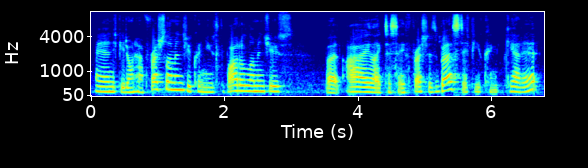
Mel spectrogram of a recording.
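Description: A woman's voice: medium pitch, normal speed, creaky, a little mellow. Chatty woman teaching in a home kitchen. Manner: chatty, thinking aloud, with small asides. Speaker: cooking instructor. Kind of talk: casual cooking demonstration.

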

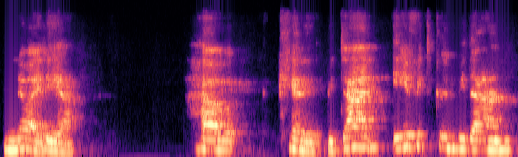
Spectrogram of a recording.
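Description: A woman's voice: on the low side, takes it slowly, fairly bright tone. A middle-aged woman from Israel with an Israeli accent, a native Hebrew speaker, answering interview questions thoughtfully with many fillers and restarts over a video call from a room at home. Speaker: author and illustrator, interview guest. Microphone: video call, computer mic. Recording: roomy video call audio.

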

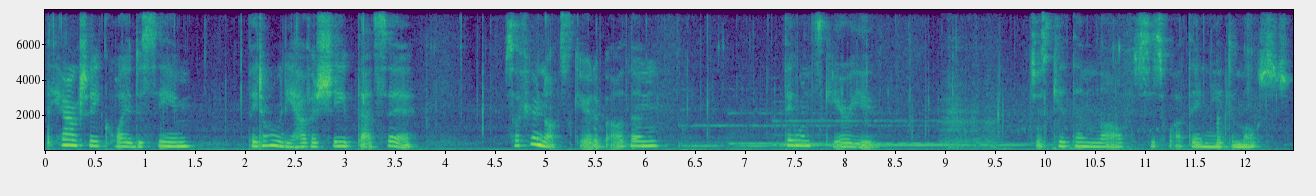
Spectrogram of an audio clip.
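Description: A woman playing a gentle, dreamy witch shopkeeper in an improvised ASMR roleplay, musing soothingly with pauses. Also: fairly high pitch, vocal fry, faint music behind.

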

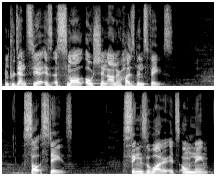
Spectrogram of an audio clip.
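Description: A young man performing spoken word poetry at a slam, slow and deliberate, building to intense declamation, in a small brick-walled venue. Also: sits high, fairly bright tone. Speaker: slam poet.

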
